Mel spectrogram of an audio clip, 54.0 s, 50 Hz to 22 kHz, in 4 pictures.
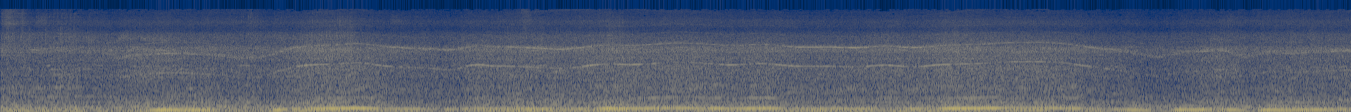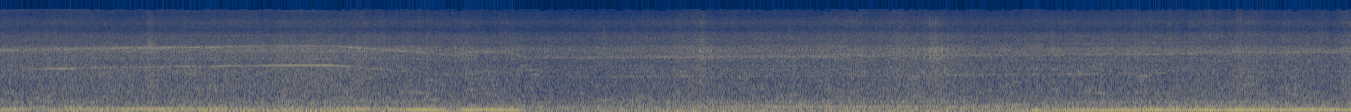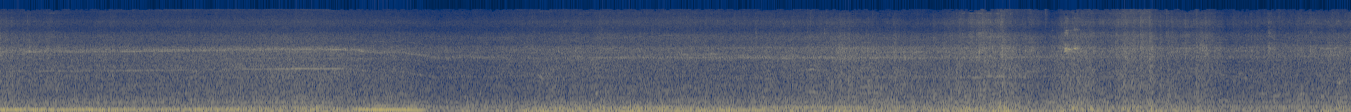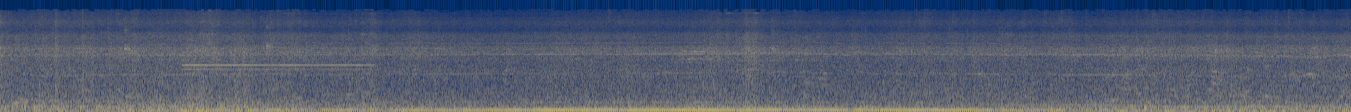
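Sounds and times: bus diesel engine: 0.0s - 54.0s
high whine: 41.0s - 54.0s.

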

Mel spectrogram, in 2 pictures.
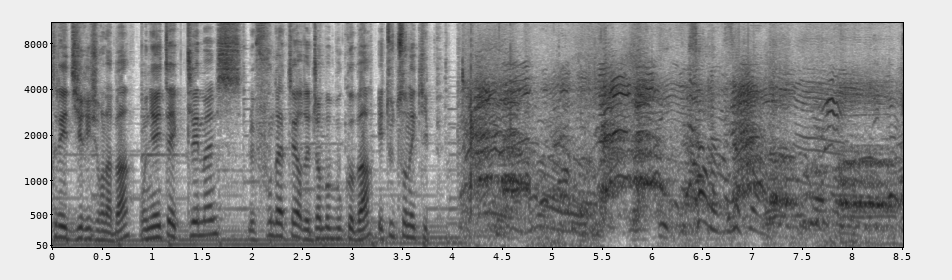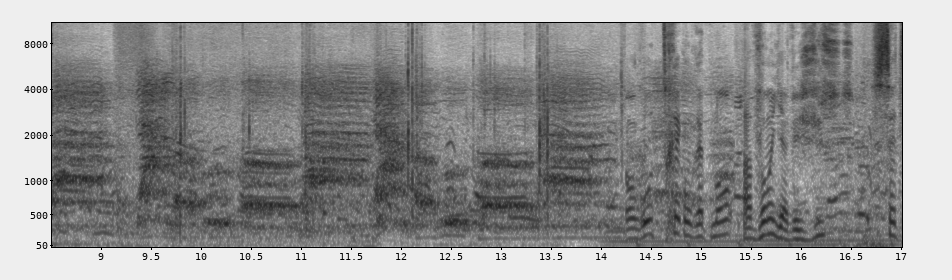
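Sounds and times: children singing in chorus: 4.1s - 15.4s.

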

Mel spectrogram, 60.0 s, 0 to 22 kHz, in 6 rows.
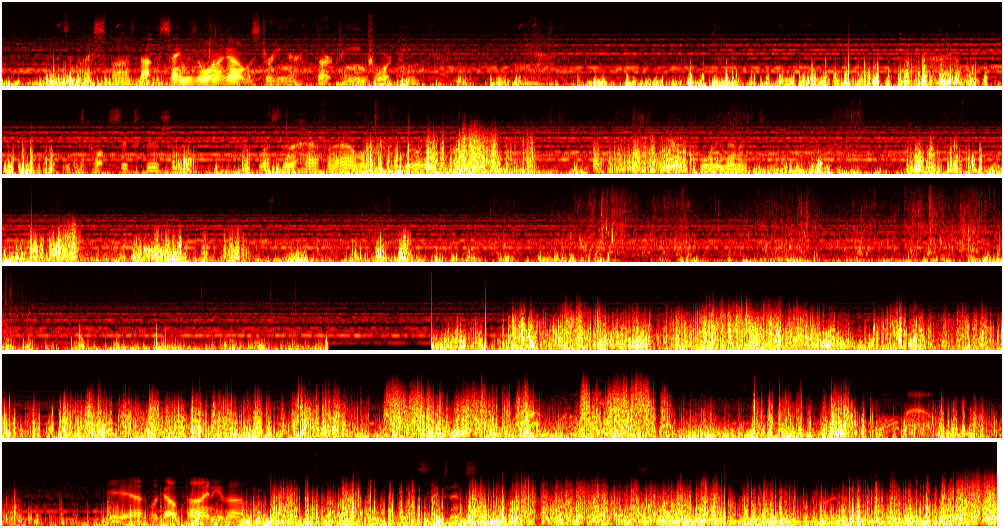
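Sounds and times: wind buffeting microphone: 0.0s - 33.3s, 34.3s - 59.9s
quiet background music: 0.0s - 57.7s
water splashing: 13.2s - 19.7s, 22.5s - 33.2s.

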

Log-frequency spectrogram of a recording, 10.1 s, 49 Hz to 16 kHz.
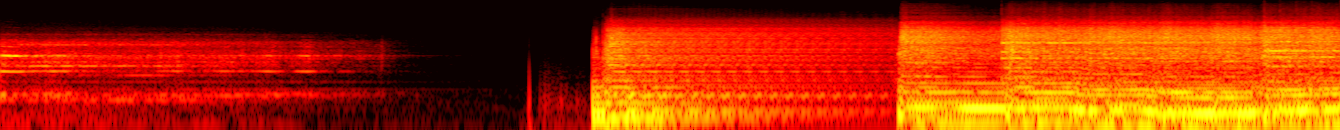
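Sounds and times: distorted electric guitar chord: 4.5s - 10.0s
rock band hit: 4.5s - 10.0s.

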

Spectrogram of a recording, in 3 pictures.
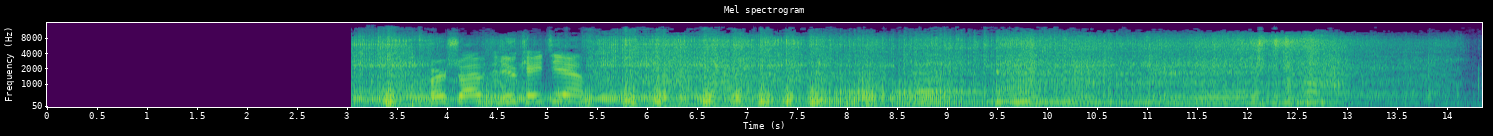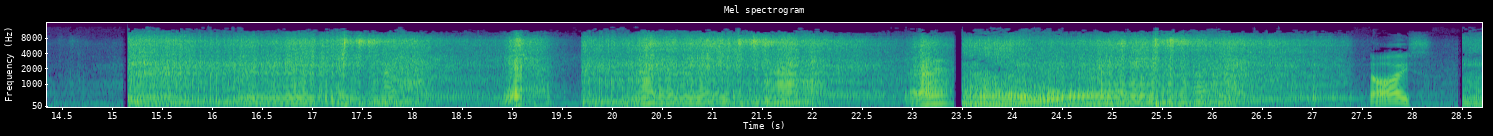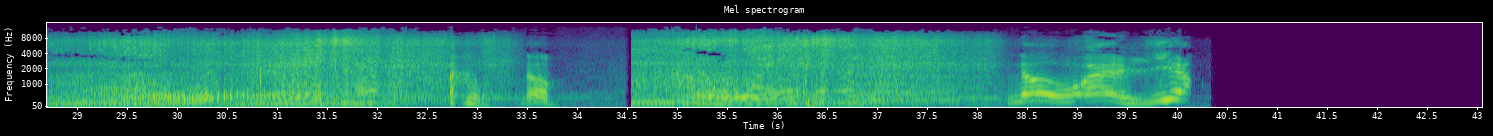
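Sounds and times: dirt bike engine revving: 3.0s - 14.3s, 15.1s - 33.9s, 34.5s - 39.1s.

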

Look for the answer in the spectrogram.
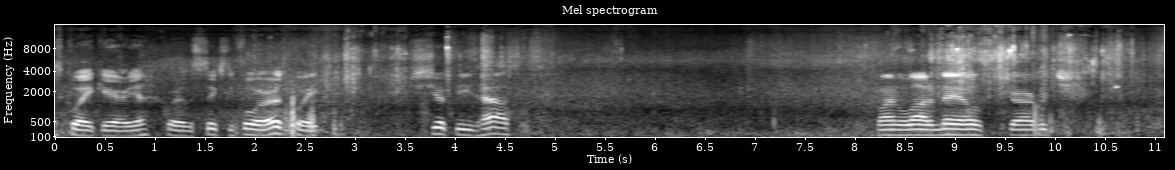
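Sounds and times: distant water on stony beach: 0.0s - 11.0s.

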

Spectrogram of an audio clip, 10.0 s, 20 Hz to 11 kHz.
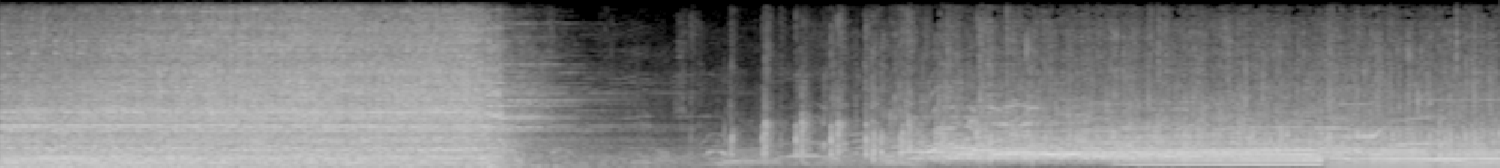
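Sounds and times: marching band loud closing chord: 0.0s - 4.0s, 7.4s - 10.0s.

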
